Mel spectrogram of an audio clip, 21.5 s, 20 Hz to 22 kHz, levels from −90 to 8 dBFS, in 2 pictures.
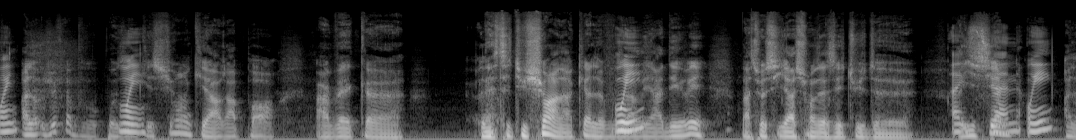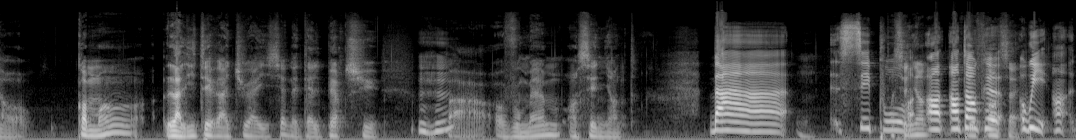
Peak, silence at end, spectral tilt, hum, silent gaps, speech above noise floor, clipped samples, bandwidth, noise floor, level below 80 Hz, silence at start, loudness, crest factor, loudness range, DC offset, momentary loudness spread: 0 dBFS; 0 s; -5 dB/octave; none; none; 35 dB; under 0.1%; 16 kHz; -54 dBFS; -40 dBFS; 0 s; -19 LUFS; 20 dB; 12 LU; 0.9%; 19 LU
